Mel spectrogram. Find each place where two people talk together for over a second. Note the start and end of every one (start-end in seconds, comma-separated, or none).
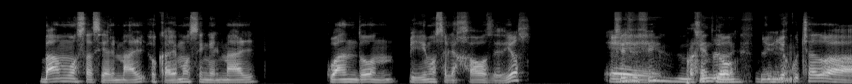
6.1-7.7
